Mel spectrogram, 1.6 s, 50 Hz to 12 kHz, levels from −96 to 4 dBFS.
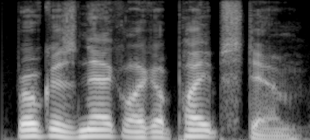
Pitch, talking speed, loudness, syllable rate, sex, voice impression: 125 Hz, 270 wpm, -17 LUFS, 5.8 syllables/s, male, masculine, adult-like, tensed, powerful, clear, fluent, cool, intellectual, slightly mature, wild, lively, slightly strict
